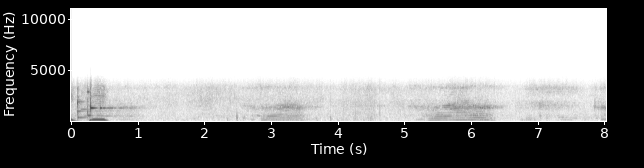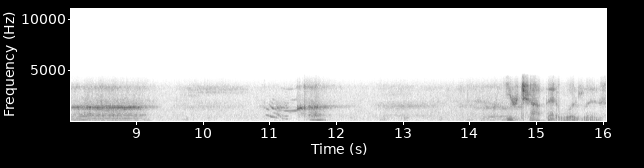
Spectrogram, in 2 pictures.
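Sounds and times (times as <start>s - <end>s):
person snoring heavily: 5.2s - 6.5s, 7.1s - 9.3s.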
